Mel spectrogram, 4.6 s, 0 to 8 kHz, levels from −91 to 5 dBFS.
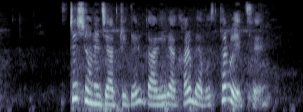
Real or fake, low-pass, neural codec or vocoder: real; 7.2 kHz; none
